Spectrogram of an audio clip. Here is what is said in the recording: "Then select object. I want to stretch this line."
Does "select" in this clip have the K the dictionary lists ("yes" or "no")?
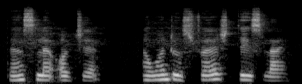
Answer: no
